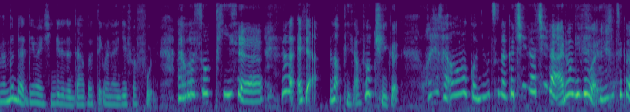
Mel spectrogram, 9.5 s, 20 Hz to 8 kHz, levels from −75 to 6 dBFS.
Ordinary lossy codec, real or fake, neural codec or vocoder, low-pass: AAC, 48 kbps; fake; codec, 16 kHz, 8 kbps, FreqCodec, smaller model; 7.2 kHz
